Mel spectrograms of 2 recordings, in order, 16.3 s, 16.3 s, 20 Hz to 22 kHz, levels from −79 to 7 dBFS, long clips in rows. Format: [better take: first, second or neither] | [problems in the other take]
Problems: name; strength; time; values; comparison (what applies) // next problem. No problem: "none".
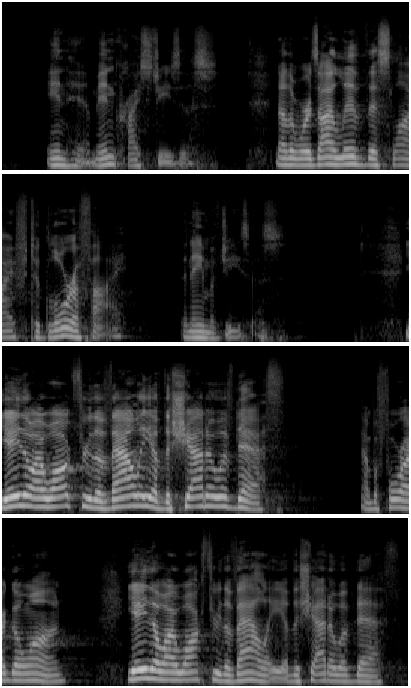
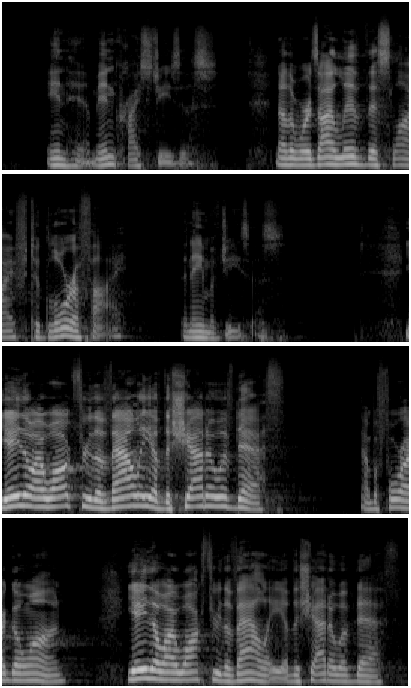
neither | none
